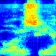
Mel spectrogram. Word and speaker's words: Audacy: Also, 101.5 FM KDWN, and on the Odyssey app. If you haven't downloaded it, do it now. It's spelled AUDACY, and you just have to search for KDWN or SportsX Radio.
